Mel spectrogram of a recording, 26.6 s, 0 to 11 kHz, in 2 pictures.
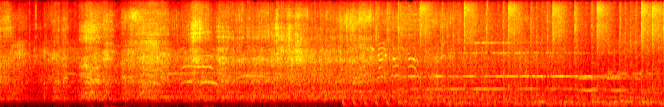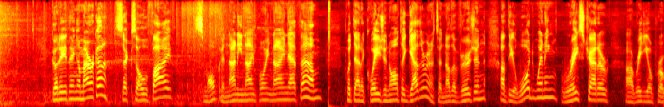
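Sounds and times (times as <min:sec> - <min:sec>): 
crowd noise: 0:00.0 - 0:17.6
race car engines starting and revving: 0:00.0 - 0:18.8
speech: 0:14.4 - 0:26.5.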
